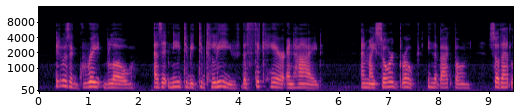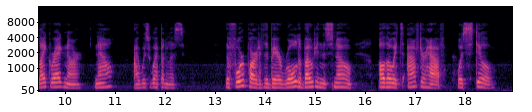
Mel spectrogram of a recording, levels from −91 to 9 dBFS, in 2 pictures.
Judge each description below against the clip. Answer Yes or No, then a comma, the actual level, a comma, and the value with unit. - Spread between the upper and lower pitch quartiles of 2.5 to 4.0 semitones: Yes, average, 2.9 semitones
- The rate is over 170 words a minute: No, average, 150 wpm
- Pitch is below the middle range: No, medium, 180 Hz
